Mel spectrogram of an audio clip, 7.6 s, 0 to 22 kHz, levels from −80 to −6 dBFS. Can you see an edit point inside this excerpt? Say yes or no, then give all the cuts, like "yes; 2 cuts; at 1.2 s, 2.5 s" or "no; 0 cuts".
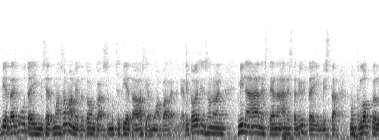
no; 0 cuts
